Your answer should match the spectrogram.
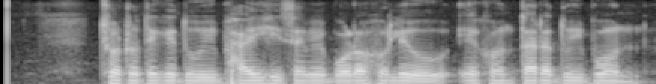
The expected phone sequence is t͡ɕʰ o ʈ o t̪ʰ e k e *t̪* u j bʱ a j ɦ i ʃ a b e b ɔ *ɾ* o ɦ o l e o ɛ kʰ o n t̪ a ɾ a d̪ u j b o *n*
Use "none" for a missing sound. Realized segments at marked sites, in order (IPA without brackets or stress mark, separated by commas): d̪, ɽ, n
